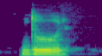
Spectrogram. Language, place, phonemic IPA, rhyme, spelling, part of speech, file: Hindi, Delhi, /d̪uːɾ/, -uːɾ, दूर, adjective / noun, LL-Q1568 (hin)-दूर.wav
- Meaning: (adjective) 1. distant, far 2. away, off; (noun) distance, remoteness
